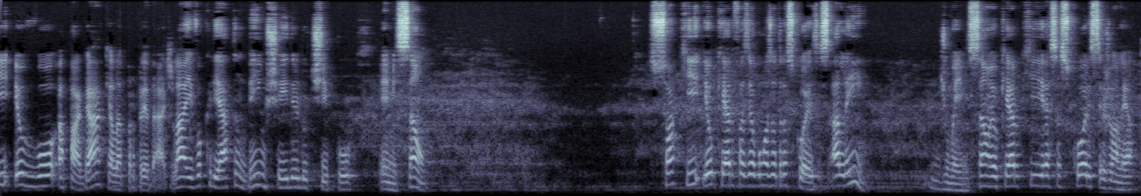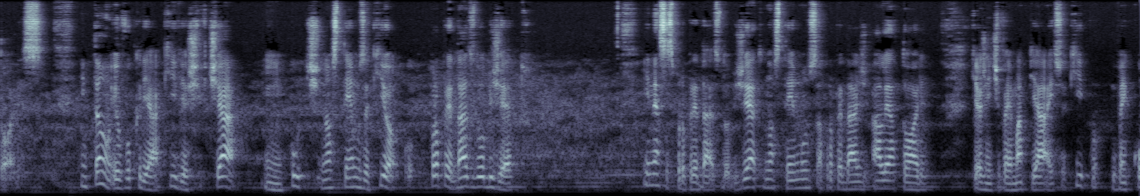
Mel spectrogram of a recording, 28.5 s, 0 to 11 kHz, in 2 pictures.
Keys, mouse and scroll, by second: 0.3 middle click, 1.1-1.6 drag, 2.1 shift+a, 4.9 click, 5.6 click, 6.4-7.2 drag, 7.9-8.7 shift+middle drag, 8.9-10.4 ctrl+shift+middle drag, 12.3 shift+middle click, 14.6 middle click, 15.9 shift+a, 20.4 click, 21.5 click, 24.0-25.9 drag, 26.6 shift+a.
